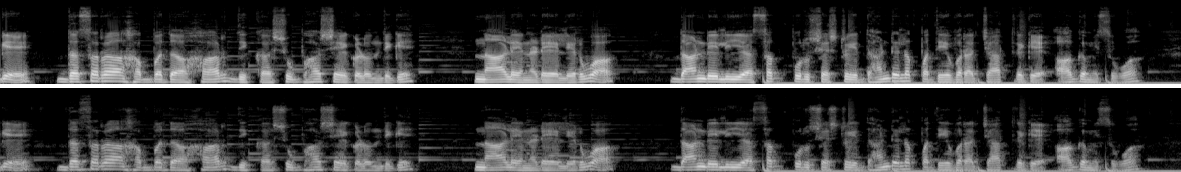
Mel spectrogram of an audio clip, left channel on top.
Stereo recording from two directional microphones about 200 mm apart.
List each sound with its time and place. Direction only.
0.0 s speech: 30° left (ahead or behind)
